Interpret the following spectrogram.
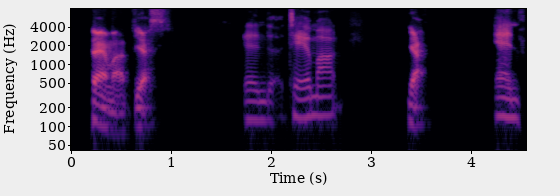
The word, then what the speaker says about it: Tiamat: saying it correctly but is it Tiamat is that how you say it tamat yes and tat yeah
